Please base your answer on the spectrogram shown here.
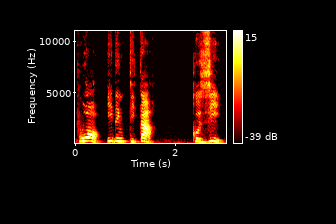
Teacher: O som dessas últimas letrinhas aí é bem aberto, né? Então, é assim que funciona o acento grave no italiano. · Term: som aberto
